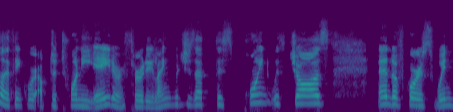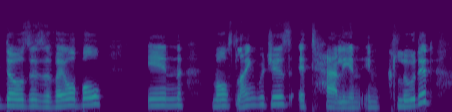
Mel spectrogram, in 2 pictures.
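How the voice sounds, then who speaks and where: A woman in an Israeli accent, medium-pitched with ordinary pitch variation, at a moderate pace over a quiet background. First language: Hebrew. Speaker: product manager. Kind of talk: product presentation.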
